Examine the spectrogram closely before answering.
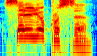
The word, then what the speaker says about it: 셀류코스: 셀류코스. 책에는 좀 다르게 나와 있는데 발음상 셀류코스라고 저는 배웠는데 셀류코스라고 합니다.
